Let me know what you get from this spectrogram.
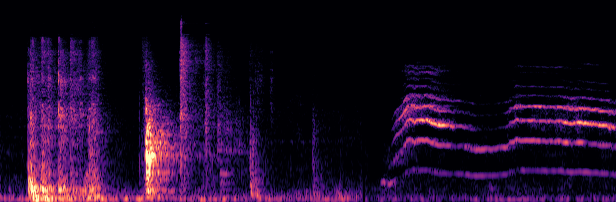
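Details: Cat giving a long, drawn-out meow with a rich harmonic tone that rises slightly, holds steady, then lifts again near the end. It is preceded by several sharp knocks and thuds, like objects being handled indoors.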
